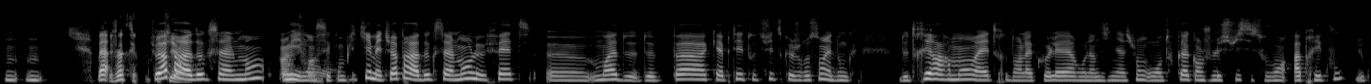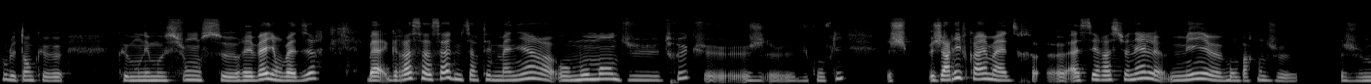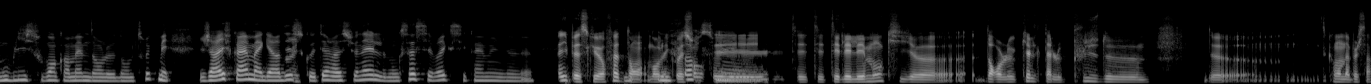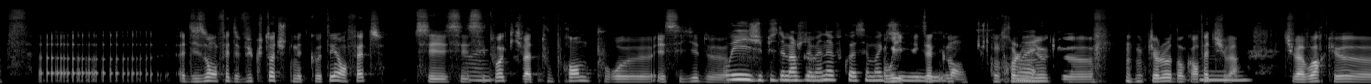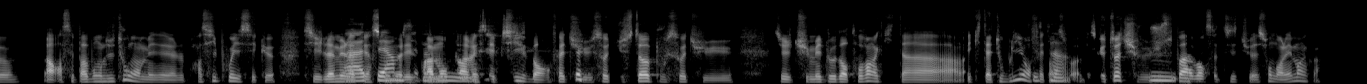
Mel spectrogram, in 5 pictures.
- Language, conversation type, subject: French, unstructured, Quelle importance l’écoute a-t-elle dans la résolution des conflits ?
- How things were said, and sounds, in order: drawn out: "de"; drawn out: "heu"; chuckle; chuckle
